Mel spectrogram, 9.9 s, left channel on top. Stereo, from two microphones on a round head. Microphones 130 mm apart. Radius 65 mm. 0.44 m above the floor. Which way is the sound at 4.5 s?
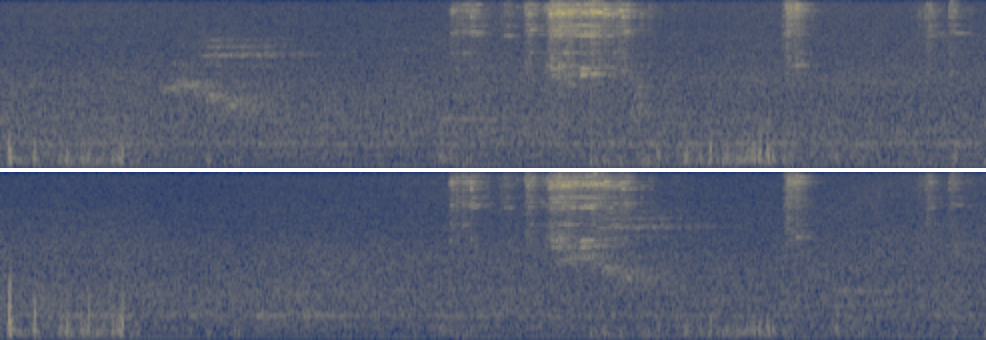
30° right (ahead or behind).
